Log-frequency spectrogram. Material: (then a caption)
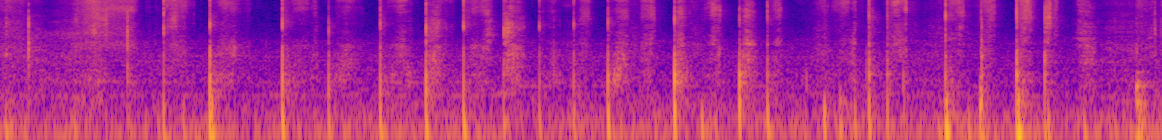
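Paperboard. Long nails trace and scratch across the thick laminated paperboard page of a board book held up in the air. Soft, bright scratching strokes mix with a quick series of sharp, dry ticks that stop almost instantly, at a quiet level throughout.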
